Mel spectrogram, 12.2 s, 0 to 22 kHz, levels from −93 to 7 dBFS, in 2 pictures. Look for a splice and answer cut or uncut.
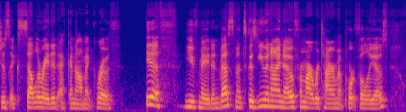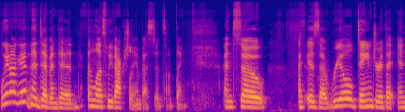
cut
